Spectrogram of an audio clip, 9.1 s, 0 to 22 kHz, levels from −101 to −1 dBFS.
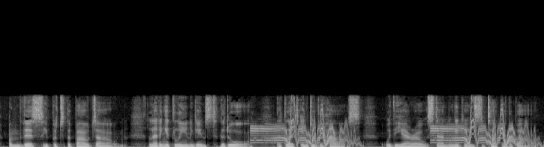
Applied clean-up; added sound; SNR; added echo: none; Scratching (performance technique); 5 dB; none.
